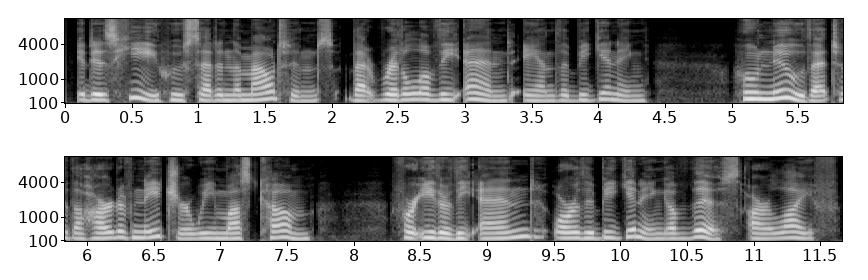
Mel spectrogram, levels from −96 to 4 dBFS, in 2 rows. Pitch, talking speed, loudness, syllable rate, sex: 210 Hz, 190 wpm, -17 LUFS, 4.7 syllables/s, female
